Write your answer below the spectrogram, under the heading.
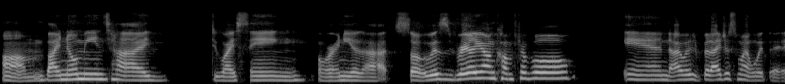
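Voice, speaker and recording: A woman speaks in a normal speaking voice, fairly high in pitch, at a moderate pace. Her pitch varies in an ordinary way, and the background is quiet. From US, Washington DC area (moved from France at ten). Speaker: nonprofit director. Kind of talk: personal presentation at a community event.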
